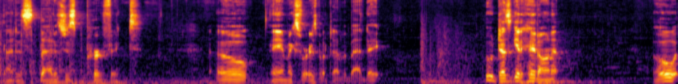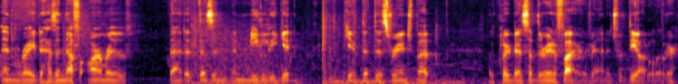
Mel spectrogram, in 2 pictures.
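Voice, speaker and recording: Very fast speech from a man at a fairly low pitch, with ordinary pitch variation, long, frequent pauses and noticeable background noise. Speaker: game caster. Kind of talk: live commentary. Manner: animated.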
